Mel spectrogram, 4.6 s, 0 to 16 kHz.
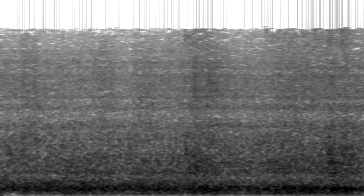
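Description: Taiwan Railway EMU900 electric multiple unit approaching along the track into an underground station: a low, steady rumble that grows slowly louder as the train nears.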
